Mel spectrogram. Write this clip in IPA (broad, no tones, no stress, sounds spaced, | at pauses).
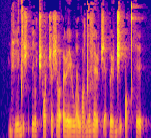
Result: ɖʱ i d i ʃ k͡p i ʊ̯ t͡ʃʼ ɔ t͡ʃ ɒ ʃ ʌ ʔ ʌ ɭ i ɭ w ɜ w ɒ d ə z ɛ ɭ t͡ʃ ɛ̰ p ɪ ɭ d͡ʒ ḭ ʔ ɔ kʰ ɪ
